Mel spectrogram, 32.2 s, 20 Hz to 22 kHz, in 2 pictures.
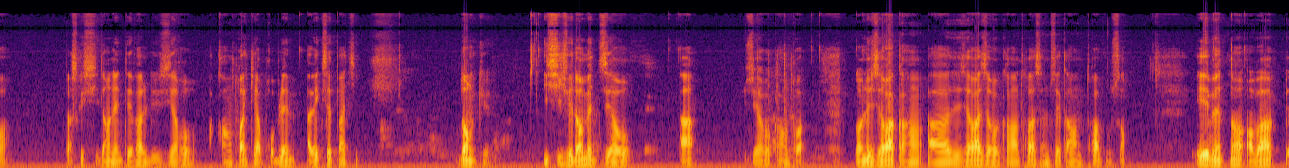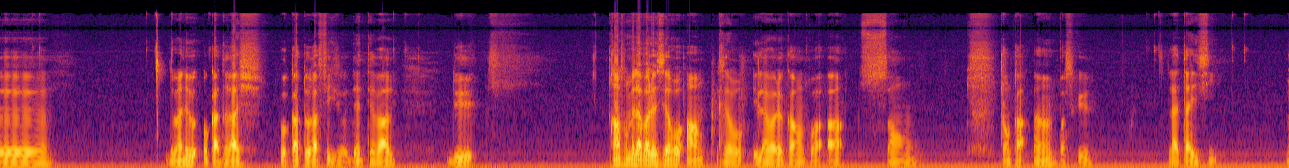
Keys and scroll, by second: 9.4 KP_4, 9.7 KP_3, 25.1 KP_0, 28.9 KP_1.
